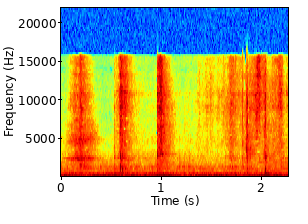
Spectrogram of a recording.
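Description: Tarot cards being handled, with about five short, soft card swishes and flicks.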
